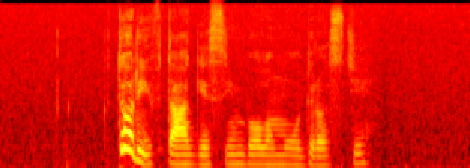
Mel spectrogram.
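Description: A middle-aged woman speaks calmly through a headset microphone.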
